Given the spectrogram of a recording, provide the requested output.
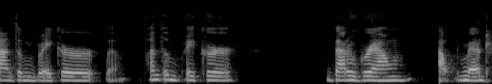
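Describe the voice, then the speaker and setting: Medium-pitched woman with a Japanese accent, monotone, flat intonation and a fairly slow pace. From Japan, Tokyo. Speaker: voice actor. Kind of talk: casual chat. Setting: podcast.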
